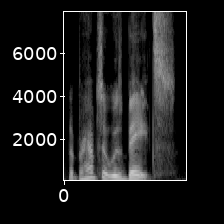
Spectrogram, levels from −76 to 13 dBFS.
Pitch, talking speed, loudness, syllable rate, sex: 175 Hz, 245 wpm, -16 LUFS, 6.5 syllables/s, male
